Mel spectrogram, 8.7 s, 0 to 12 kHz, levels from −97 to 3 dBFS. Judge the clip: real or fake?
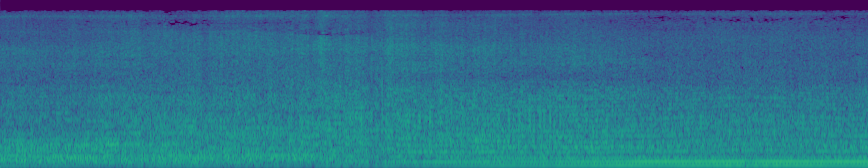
real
